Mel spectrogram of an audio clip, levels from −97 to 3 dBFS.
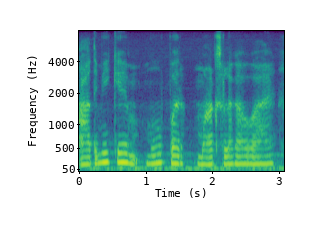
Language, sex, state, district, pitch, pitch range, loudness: Hindi, male, Jharkhand, Ranchi, 165 Hz, 160-185 Hz, -14 LUFS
